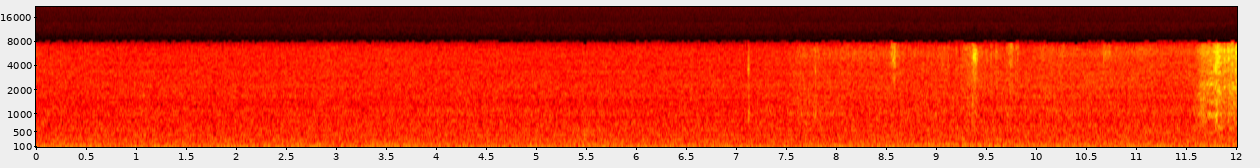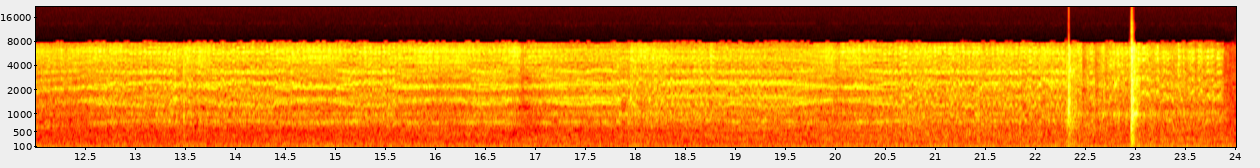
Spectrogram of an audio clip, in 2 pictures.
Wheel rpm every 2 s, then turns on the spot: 0, 0, 0, 10, 20, 40, 180, 200, 200, 190, 190, 170.
8-10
